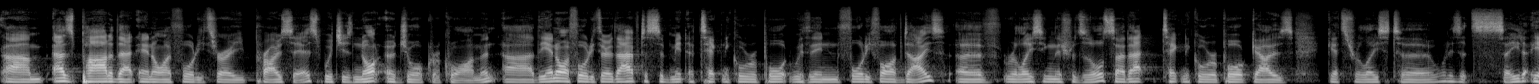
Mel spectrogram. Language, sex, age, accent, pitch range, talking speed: English, male, 30-49, Australian, 110-130 Hz, 165 wpm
